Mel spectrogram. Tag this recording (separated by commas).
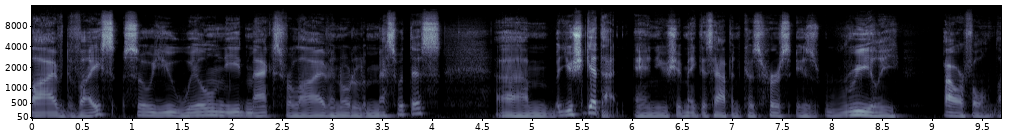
Speech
